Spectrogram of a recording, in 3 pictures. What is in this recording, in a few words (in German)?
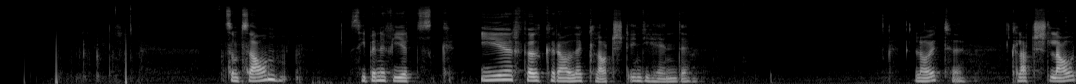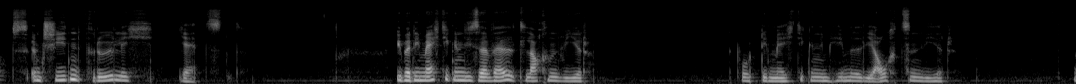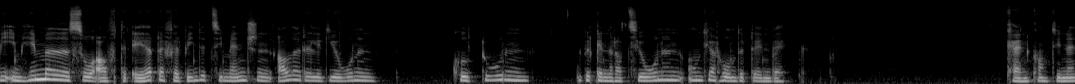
Rezitation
